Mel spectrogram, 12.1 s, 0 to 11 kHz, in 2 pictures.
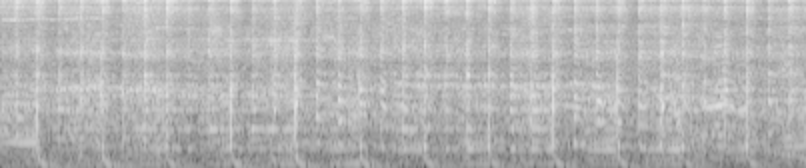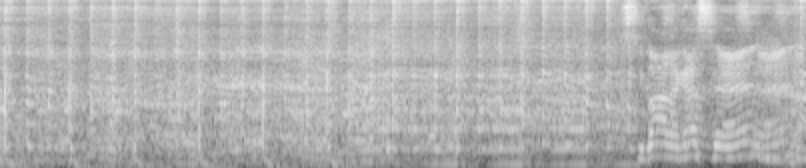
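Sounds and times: electronic dance music: 0.0 - 12.0
man's amplified voice calling out: 3.3 - 9.6, 10.6 - 12.0.

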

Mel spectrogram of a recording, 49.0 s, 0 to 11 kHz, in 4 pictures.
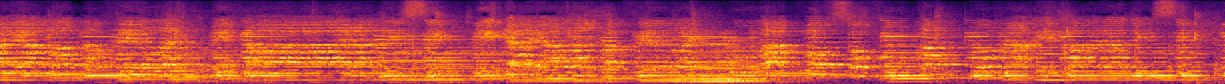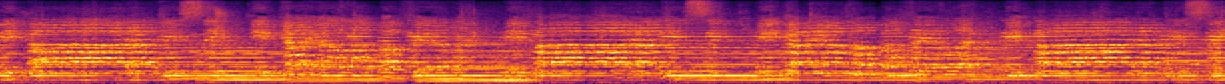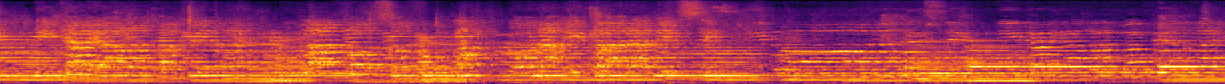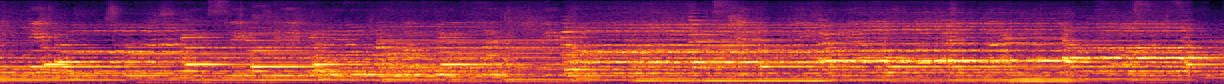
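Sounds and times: children's choir singing: 0.0 - 48.9.

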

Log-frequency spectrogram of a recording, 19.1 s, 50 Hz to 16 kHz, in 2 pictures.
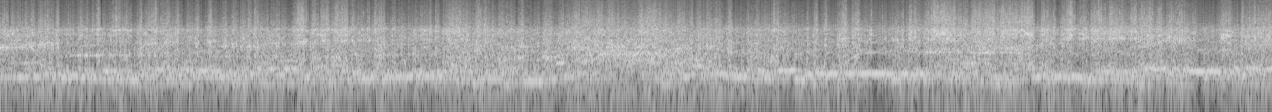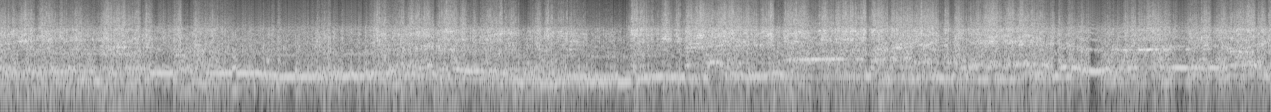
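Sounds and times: live concert music: 0.0 - 19.0.

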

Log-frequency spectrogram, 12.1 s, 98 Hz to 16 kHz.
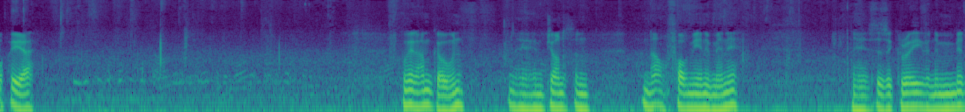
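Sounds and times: faint murmuring voices: 0.0 - 12.0
steady low rumble: 0.0 - 12.0.

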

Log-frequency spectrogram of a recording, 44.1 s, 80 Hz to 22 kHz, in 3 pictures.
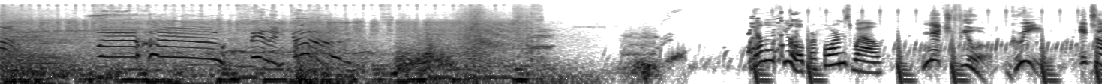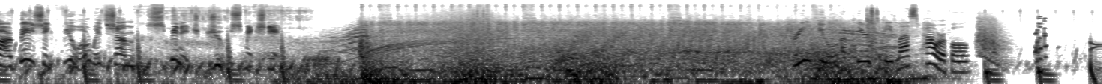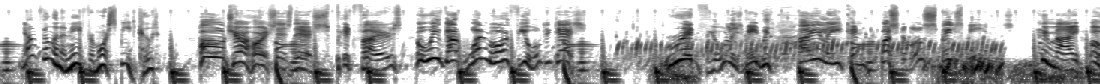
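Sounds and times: background music: 0.0 - 7.0, 10.0 - 18.6, 19.8 - 44.0
cartoon jet engines roaring: 0.0 - 7.5, 19.2 - 26.7.

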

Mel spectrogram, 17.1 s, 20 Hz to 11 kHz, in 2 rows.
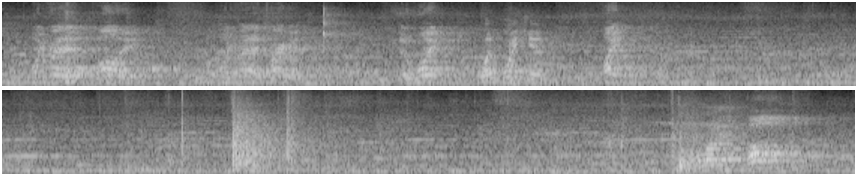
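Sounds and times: background music echoing: 0.0 - 17.0.

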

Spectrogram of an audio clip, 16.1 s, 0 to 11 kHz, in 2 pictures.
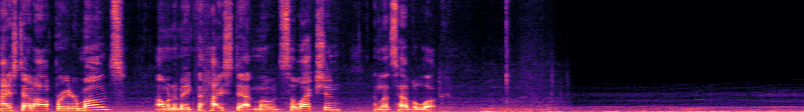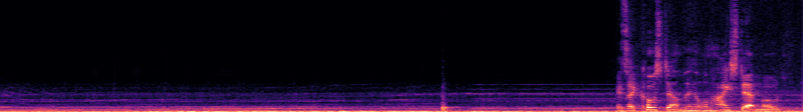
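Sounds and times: wheel loader engine drone: 0.0 - 16.0.

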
